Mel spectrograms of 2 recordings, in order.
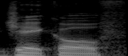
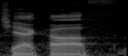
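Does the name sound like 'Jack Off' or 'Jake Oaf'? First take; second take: Jake Oaf; Jack Off. First: The name is said as two careful syllables. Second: The name is said quickly, sounding like 'jack off'. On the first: The speaker calls it right. "I think it's Jake Oaf" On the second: The speaker calls it wrong. "If I read this fast, it sounds funny"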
